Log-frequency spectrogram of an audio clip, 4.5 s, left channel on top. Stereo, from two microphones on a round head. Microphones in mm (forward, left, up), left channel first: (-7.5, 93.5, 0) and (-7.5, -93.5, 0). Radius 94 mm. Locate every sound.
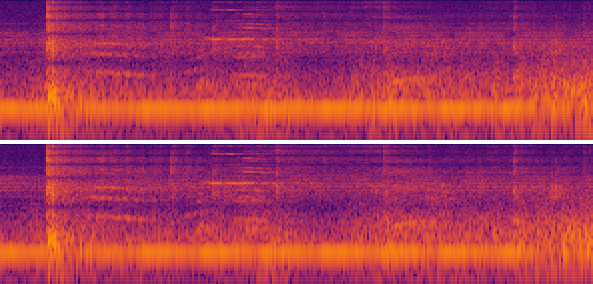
0.3 s a door slam: 15° right (ahead or behind)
